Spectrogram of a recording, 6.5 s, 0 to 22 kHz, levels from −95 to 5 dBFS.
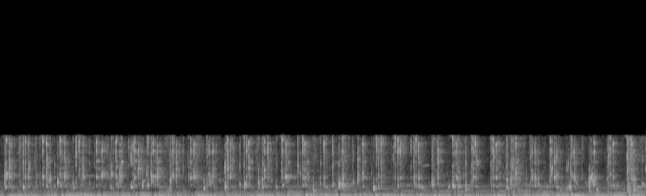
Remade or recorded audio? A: remade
